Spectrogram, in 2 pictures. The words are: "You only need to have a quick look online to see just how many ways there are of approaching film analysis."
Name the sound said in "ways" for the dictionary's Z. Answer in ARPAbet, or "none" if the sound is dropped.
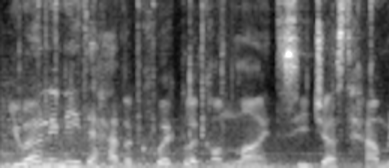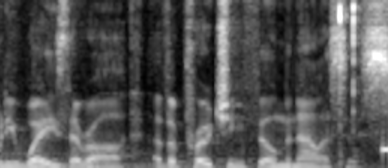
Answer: Z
